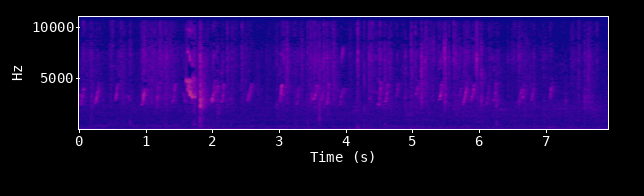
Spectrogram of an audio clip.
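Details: Domestic chicks two days old, nineteen in all, in Germany on 17 September 2022, starting to eat and drink; rapid thin cheeping peeps tumble over one another, with a brief louder chirp and low background rumble.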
